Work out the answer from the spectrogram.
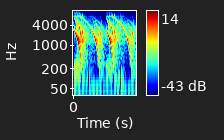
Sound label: Demigod Plasma Spray; Playable Tutorial Level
